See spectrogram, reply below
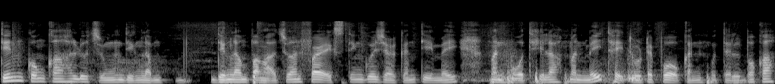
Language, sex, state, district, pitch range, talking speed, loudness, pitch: Mizo, male, Mizoram, Aizawl, 100-115 Hz, 215 wpm, -18 LUFS, 110 Hz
